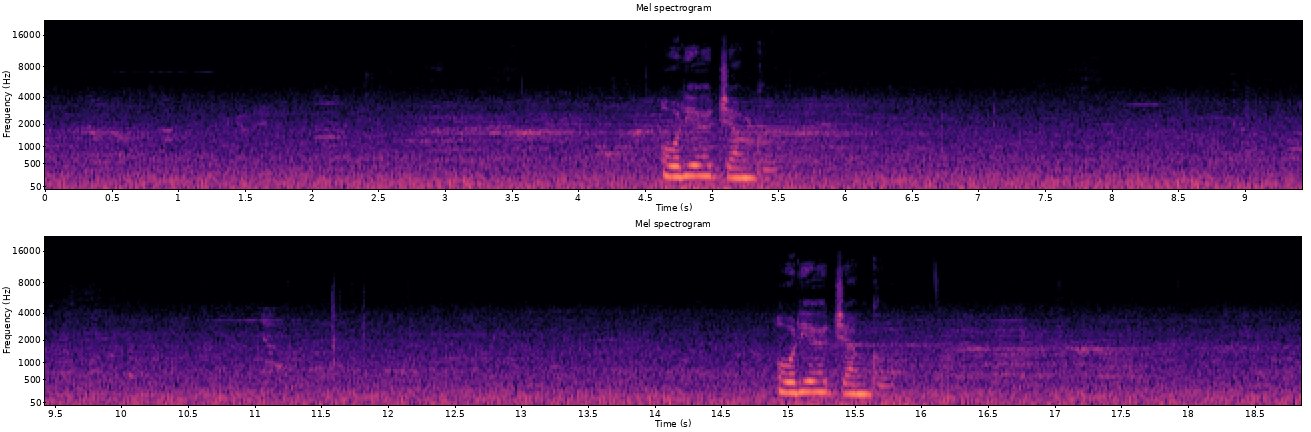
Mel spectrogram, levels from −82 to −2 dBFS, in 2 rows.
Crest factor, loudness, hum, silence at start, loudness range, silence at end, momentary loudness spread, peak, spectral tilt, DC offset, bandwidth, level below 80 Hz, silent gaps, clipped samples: 22 dB; -38 LUFS; none; 0 s; 11 LU; 0 s; 16 LU; -16 dBFS; -6.5 dB/octave; under 0.1%; 15.5 kHz; -48 dBFS; none; under 0.1%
